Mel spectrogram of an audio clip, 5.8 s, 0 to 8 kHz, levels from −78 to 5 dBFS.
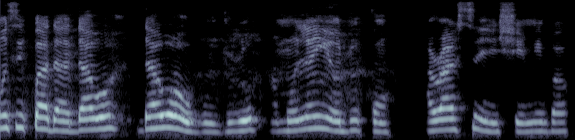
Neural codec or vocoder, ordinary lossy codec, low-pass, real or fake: codec, 16 kHz, 16 kbps, FreqCodec, smaller model; none; none; fake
